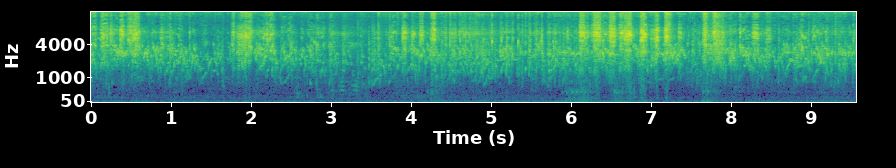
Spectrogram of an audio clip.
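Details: Pet budgerigars giving a continuous, dense warbling chatter of rapid high chirps, squeaks and twittering notes, growing busier and louder toward the end.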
